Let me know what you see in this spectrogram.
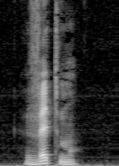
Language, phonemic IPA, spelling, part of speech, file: French, /vɛt.mɑ̃/, vêtement, noun, Fr-vêtement.ogg
- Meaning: 1. garment, item of clothing 2. clothes, clothing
